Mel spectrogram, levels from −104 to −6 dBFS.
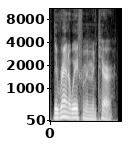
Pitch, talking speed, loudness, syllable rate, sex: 115 Hz, 295 wpm, -16 LUFS, 8.0 syllables/s, male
